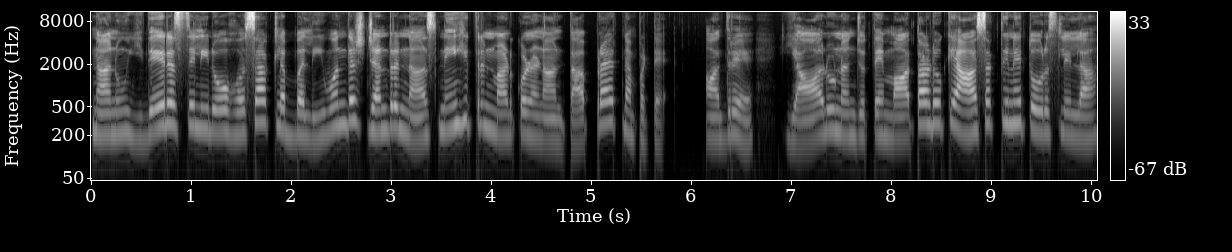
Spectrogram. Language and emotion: Kannada, sad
